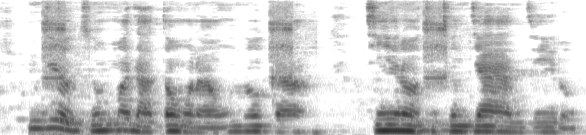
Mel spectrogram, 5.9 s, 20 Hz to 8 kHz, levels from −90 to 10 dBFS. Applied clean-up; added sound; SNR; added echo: classical method WPE with log-MMSE.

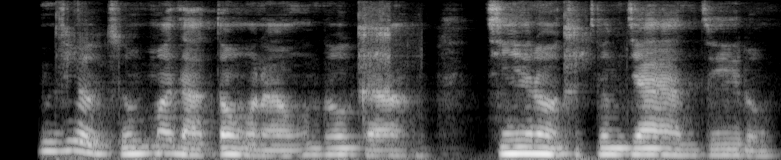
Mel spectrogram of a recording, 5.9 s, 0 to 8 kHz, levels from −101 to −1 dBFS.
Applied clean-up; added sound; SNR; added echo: neural mask model DeepFilterNet 3.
